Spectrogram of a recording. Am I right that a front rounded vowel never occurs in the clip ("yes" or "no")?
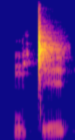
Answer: yes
